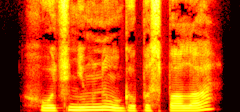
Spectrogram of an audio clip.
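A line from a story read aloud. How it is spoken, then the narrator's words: Sighing. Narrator (Russian): Вивьен вздохнула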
